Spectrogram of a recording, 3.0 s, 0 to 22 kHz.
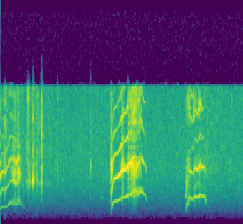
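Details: At a Finnish osprey nest on 27 June 2022, while a whole fish is brought for dinner, three sharp whistled calls sound: one short note, then two longer slurred, slightly falling whistles about a second apart. Faint ticking is heard between them.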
